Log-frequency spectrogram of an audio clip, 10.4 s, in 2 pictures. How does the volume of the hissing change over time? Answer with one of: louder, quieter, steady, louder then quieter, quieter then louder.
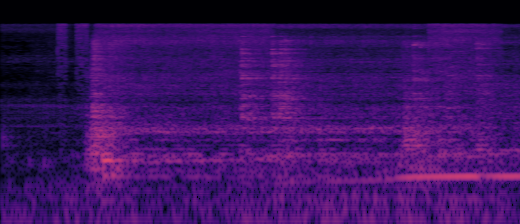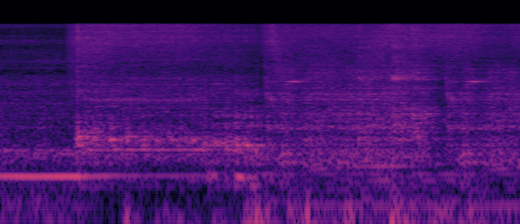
louder.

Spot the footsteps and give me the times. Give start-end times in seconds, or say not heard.
not heard.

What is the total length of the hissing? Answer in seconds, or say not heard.
10 s.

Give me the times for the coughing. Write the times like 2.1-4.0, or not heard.
not heard.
